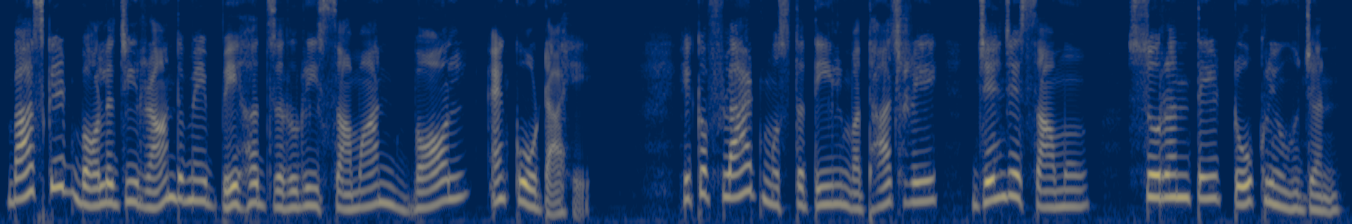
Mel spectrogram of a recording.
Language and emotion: Sindhi, neutral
